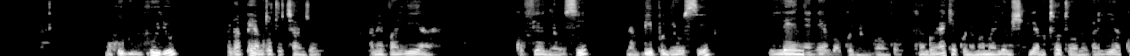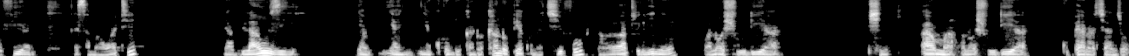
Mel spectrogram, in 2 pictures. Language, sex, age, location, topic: Swahili, male, 25-35, Mombasa, health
